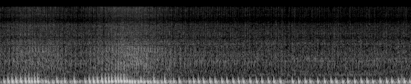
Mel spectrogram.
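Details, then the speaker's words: Motorcycle after the crankshaft-pulley damper was packed with rubber from an old LPG canister: smooth, even exhaust pulses rise and settle with the throttle, and the earlier click when revved is gone. Normal running after repair. "kalau yang pertama tadi kan digas bunyi tikk Nah sekarang digas udah enggak ya Jadi pakai hanya pakai apa Karet bekas tabung gas bisa juga juga ya"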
